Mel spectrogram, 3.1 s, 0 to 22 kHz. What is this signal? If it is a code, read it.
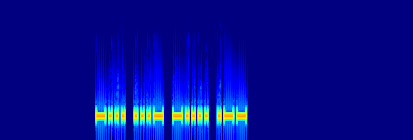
Morse code, heard as a keyed tone, about 53 wpm, 700 Hz. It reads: BV6W
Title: Four Challenging Letter-Number Combinations 50wpm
